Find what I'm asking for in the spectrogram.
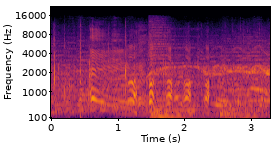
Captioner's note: laughter; applause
